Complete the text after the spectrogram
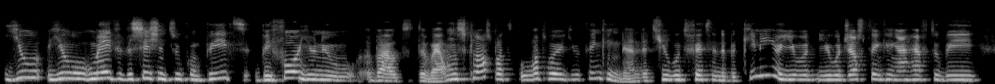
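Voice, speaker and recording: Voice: medium pitch, lively intonation, rough recording. Hesitant host. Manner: hesitant, halting phrasing. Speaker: podcast host. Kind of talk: casual interview chat.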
